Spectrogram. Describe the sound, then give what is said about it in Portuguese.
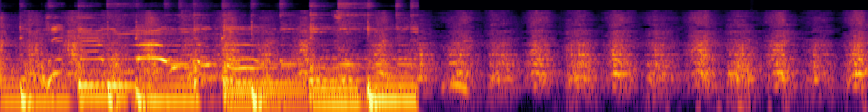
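A hand saw cuts through wood in steady back-and-forth strokes, a rhythmic rasping about twice a second, fairly loud, following a few seconds of louder tonal sound. “É, eu prefiro o som da serra, viu?”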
